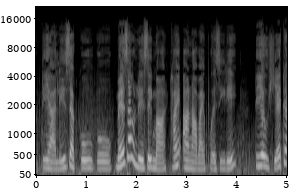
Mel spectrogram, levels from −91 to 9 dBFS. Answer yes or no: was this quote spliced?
yes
